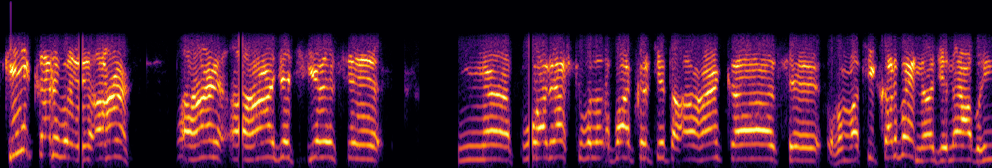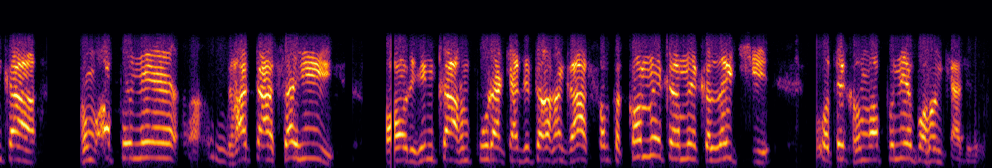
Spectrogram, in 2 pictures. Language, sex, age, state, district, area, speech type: Maithili, male, 60+, Bihar, Darbhanga, rural, conversation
